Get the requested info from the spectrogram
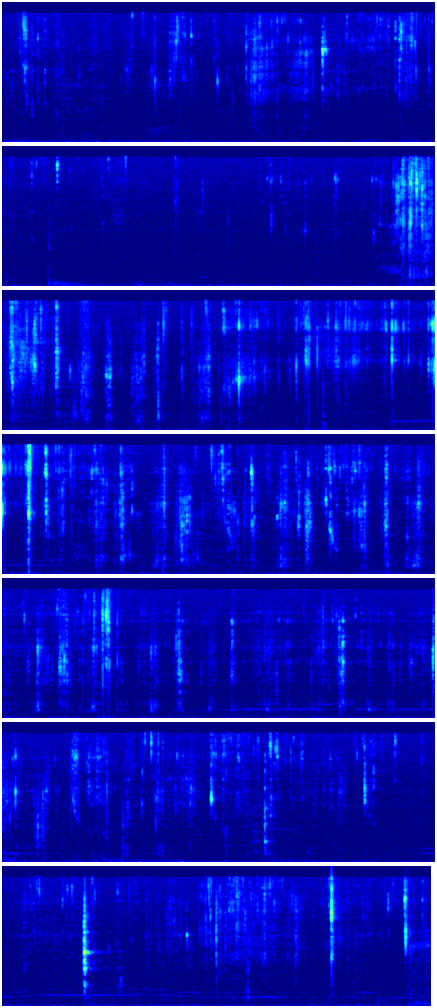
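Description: Close-miked chewing and biting of sauce-covered shellfish from a seafood boil: wet mouth sounds with many sharp crunches and clicks, busiest from about eight seconds in. A faint low howl of wind comes and goes in the second half.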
